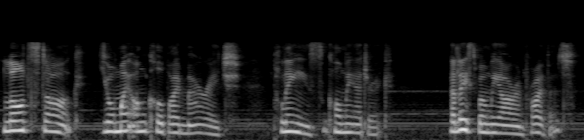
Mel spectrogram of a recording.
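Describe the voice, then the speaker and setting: A woman's voice: medium pitch, fairly even intonation, moderate pace, natural voice. A woman voicing a polite, earnest young nobleman making a formal request. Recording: dull audio with faint music.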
